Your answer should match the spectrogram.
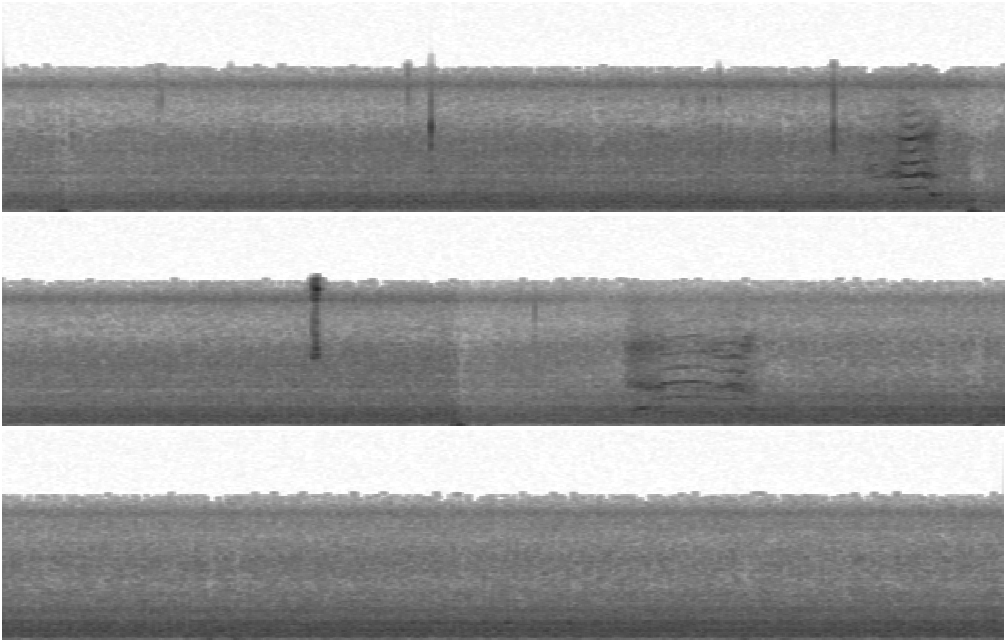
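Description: A steady hum with one constant tone, as from an electric fan running, with a few soft knocks about half a second, eight and twelve seconds in. Faint brief high chirps come near eight and fourteen seconds.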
